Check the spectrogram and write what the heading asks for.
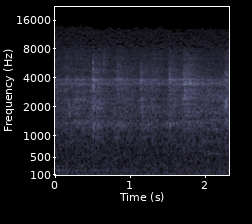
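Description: Ice hockey skate blades scraping and carving on rink ice in short repeated strokes, a couple a second, over a steady low hum from the arena.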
